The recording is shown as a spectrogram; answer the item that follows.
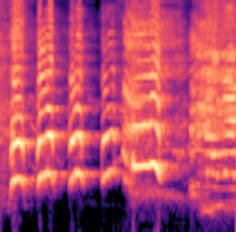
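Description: High-pitched human laughter: a quick run of short, squeaky yelps, about four a second, ending in a longer one about a second and a half in.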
